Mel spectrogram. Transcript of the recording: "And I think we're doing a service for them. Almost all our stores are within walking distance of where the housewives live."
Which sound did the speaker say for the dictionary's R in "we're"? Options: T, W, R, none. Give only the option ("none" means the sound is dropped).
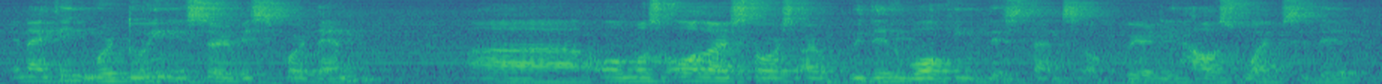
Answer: R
